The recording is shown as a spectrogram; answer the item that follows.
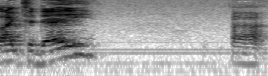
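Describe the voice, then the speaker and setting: Audible room echo surrounds a man with an American accent who talks very slowly, his pitch swinging very widely. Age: 80s+. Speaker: retired local politician. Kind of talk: casual interview. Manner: halting.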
